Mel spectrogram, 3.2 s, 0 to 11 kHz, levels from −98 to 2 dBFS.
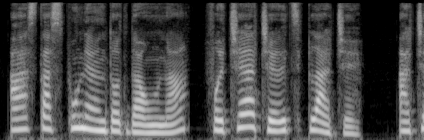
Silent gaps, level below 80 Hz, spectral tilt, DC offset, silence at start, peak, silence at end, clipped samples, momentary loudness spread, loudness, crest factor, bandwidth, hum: none; -56 dBFS; -5.5 dB/octave; under 0.1%; 0.1 s; -8 dBFS; 0 s; under 0.1%; 8 LU; -21 LUFS; 14 dB; 10.5 kHz; none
